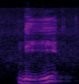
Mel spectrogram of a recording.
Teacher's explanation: Starts in the middle, goes low, goes high. There's a third tone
